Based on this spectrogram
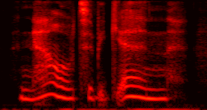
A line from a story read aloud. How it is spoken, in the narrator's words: Vaughn purred softly, smacking her lips in anticipation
